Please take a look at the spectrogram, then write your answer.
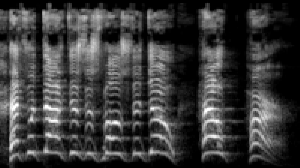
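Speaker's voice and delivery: high, strained desperate plea; anguished high cry. Real, not acted. Demanding doctors help his wife, high anguished cry. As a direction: wail it at the doctors.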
